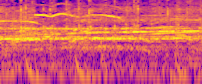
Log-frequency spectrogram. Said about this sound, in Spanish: Sonido en directo de la multitud ovacionando a los que llaman héroes de la resistencia palestina.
